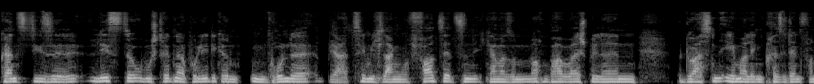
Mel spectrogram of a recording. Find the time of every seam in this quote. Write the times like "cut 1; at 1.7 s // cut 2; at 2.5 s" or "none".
cut 1; at 2.4 s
